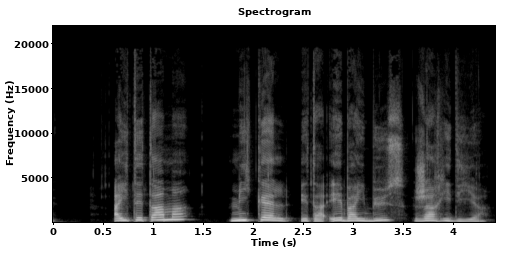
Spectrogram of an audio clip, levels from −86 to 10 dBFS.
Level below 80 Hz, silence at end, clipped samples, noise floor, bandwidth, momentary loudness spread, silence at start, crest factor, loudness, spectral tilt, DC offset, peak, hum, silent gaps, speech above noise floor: -56 dBFS; 0.1 s; under 0.1%; -67 dBFS; 16 kHz; 10 LU; 0.6 s; 16 dB; -18 LUFS; -5.5 dB/octave; under 0.1%; -2 dBFS; none; none; 50 dB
